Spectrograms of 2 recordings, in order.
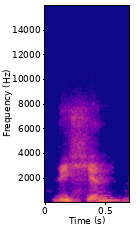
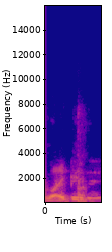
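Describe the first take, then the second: First: The name is said with a German pronunciation. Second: The name is said with an English pronunciation. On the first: "I'm going to put a German pronunciation on this"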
